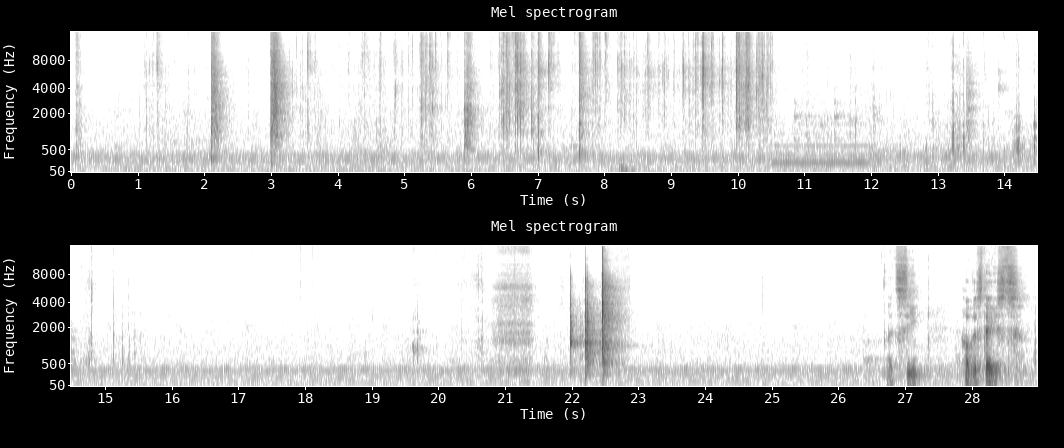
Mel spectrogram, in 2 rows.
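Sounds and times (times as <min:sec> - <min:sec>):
plastic film crinkling: 0:03.1 - 0:10.6.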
